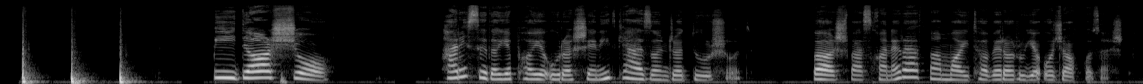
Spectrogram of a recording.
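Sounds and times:
firm knocking on a door: 0.2s - 1.5s
speech: 2.1s - 3.4s, 4.4s - 11.4s.

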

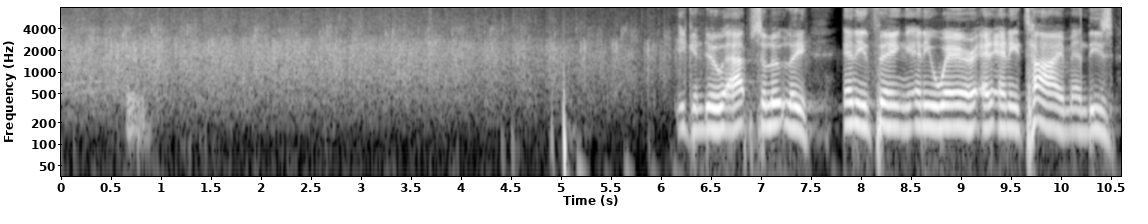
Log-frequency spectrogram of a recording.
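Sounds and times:
audience clapping hands: 0.0s - 6.9s
speech: 0.6s - 1.0s, 6.2s - 10.5s.

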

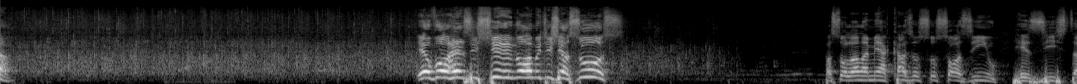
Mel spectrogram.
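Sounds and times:
audience applause: 0.0s - 7.5s
speech: 4.2s - 6.3s, 8.2s - 10.7s.

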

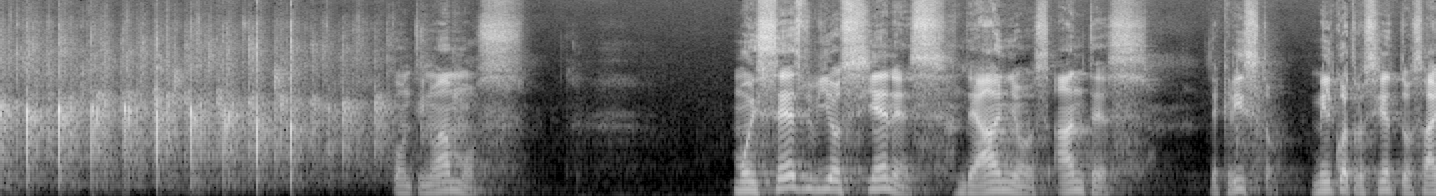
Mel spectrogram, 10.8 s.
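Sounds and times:
church congregation clapping hands in unison: 0.0s - 3.7s
speech: 3.0s - 3.9s, 5.5s - 10.7s.

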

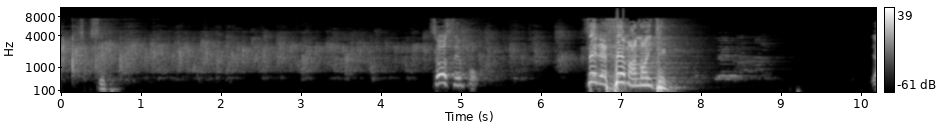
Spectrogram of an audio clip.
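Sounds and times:
audience clapping hands: 0.0s - 7.8s
speech: 0.4s - 0.8s, 4.6s - 5.3s, 6.6s - 7.7s.

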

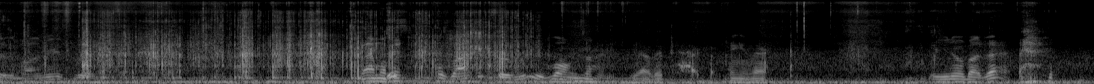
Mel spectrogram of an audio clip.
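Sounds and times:
M&M candies crunching: 0.0s - 6.0s
speech: 3.6s - 7.8s, 9.3s - 10.7s.

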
